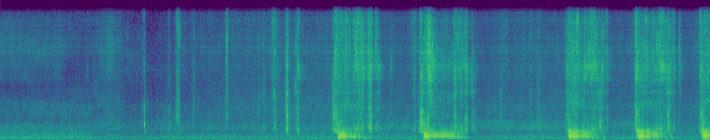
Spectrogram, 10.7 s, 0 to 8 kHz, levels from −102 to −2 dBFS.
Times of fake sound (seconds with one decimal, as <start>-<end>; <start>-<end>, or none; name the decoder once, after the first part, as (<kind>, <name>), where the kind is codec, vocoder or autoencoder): 0.0-1.8 (vocoder, WaveNeXt); 2.4-10.7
